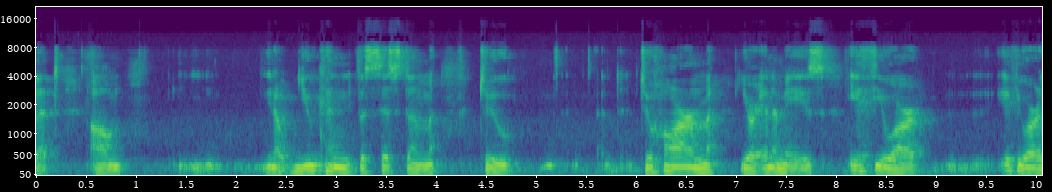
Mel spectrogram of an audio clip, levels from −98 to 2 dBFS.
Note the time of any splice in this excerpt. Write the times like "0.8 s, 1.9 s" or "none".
3.2 s, 8.1 s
